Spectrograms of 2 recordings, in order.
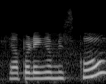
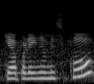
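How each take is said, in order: Both takes have the same delivery.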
